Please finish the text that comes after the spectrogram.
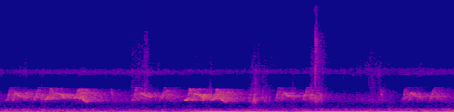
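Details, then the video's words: Chuck-will's-widow's whistled rising-and-falling phrases repeat about every one to one and a half seconds beneath a heavy low droning rumble, with a steady high hum and a few sharp clicks. "Sounds of Nature, Chuck-will's-widow"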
